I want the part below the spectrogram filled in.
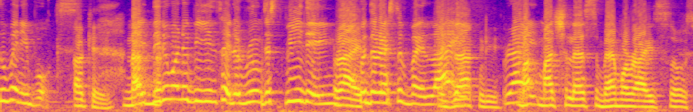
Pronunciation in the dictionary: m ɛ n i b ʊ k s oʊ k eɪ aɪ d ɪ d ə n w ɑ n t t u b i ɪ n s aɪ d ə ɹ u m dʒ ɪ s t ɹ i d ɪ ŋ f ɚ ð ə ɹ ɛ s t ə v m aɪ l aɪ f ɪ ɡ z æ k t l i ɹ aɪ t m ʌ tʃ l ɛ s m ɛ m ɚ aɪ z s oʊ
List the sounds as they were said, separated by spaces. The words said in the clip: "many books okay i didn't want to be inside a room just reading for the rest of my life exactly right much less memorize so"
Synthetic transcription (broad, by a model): m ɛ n i b ʊ k s oʊ k eɪ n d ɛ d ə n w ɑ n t t u b i ɪ n s aɪ d ə ɹ u m dʒ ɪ s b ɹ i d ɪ ŋ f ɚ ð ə ɹ ɛ s t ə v m aɪ l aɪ ɪ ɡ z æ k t l i ɹ aɪ t m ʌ tʃ l ɛ s m ɛ m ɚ aɪ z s oʊ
